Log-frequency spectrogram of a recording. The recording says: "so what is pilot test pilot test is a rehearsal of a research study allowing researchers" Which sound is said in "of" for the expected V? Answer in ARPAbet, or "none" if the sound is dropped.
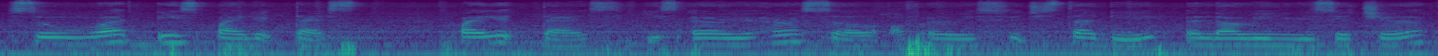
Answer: F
